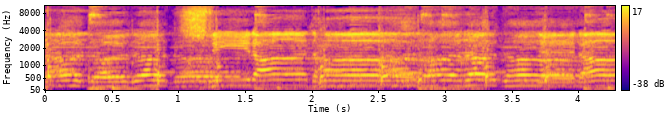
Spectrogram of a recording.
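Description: Live devotional bhajan music with harmonium, tabla and bamboo flute playing in a steady rhythm.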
